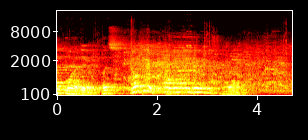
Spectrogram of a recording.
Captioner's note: laughs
